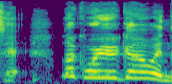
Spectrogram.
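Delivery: high mock shout of a cross-eyed orc. The orc shouts at the troll who bumped him, high mock yell. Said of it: "the orc shouts".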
